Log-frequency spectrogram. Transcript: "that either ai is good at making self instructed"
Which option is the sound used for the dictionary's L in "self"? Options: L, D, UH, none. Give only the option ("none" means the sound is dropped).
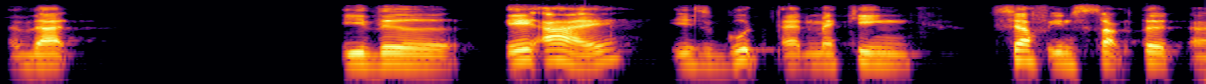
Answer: L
